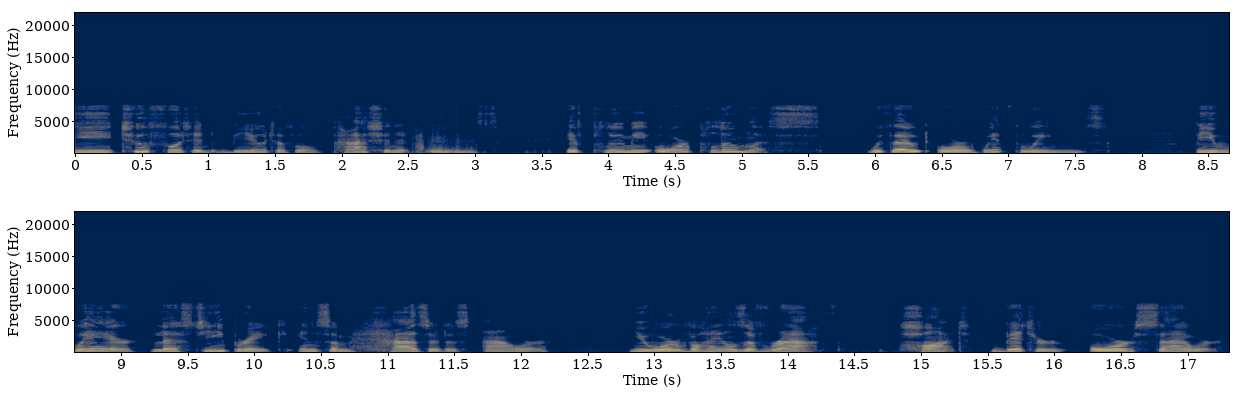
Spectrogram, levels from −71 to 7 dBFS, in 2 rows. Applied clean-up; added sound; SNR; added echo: neural separator model SepFormer DNS4.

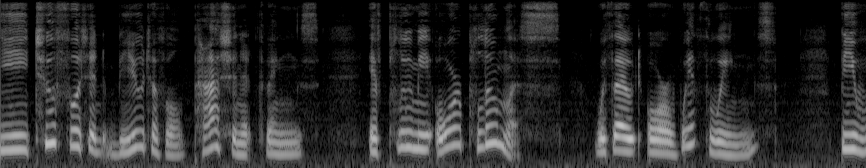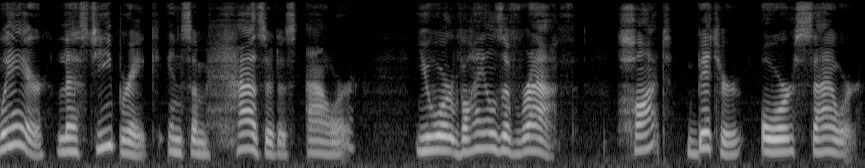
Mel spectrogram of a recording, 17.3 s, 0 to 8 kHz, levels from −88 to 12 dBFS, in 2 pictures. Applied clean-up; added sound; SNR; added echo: none; none; none; none.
